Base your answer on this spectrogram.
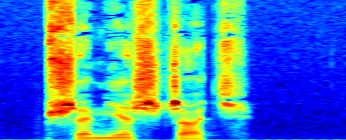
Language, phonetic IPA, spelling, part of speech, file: Polish, [pʃɛ̃ˈmʲjɛʃt͡ʃat͡ɕ], przemieszczać, verb, Pl-przemieszczać.ogg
